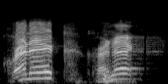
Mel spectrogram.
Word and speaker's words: Krennic: Krennic.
